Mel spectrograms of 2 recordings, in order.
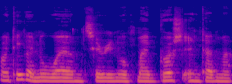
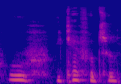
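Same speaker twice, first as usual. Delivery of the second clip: soft breathy whisper to herself; careful whisper; 3 semitones higher, 8 dB quieter than usual. Real, not acted. Vlogger whispering to herself while doing makeup near her eye, hushed warning.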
